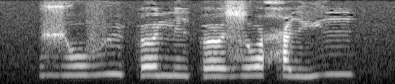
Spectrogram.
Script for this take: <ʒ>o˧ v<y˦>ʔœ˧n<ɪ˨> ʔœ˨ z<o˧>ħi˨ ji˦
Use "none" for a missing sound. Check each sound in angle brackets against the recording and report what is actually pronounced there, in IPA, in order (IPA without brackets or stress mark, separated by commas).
ʒ, y˦, i˨, o˧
